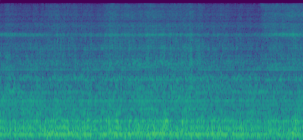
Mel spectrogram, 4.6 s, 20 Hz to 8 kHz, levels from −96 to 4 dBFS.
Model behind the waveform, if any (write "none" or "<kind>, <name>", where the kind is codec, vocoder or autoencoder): vocoder, HiFi-GAN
